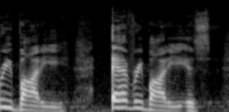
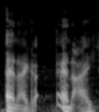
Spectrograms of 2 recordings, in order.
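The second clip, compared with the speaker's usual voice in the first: ordinary delivery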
